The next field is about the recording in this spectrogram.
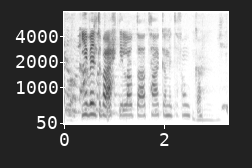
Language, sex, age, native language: Icelandic, female, 14, Icelandic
